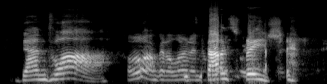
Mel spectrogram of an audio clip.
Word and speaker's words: Dandois: Her name is Dandois.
